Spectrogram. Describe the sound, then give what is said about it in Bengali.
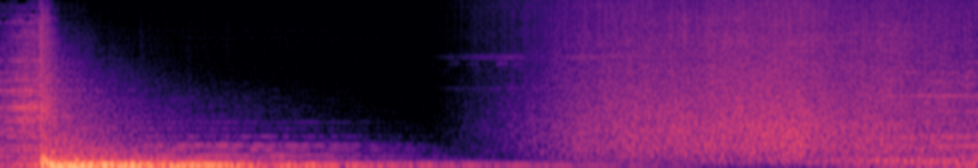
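Breaking ocean waves crash loudly as a radio drama effect: one heavy, booming crash with deep rumble slowly dies away over several seconds, then a steady hiss of surging surf swells back up. “ঢেউ ভাঙার এমন প্রবল শব্দ হলো এই সময়টায় যে অন্য কোনো শব্দ কানে গেল না”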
